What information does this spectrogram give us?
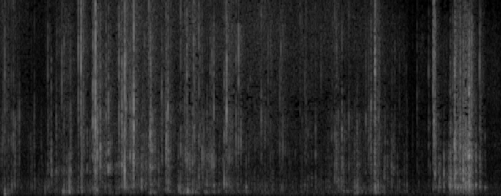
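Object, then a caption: Glossy magazine paper. Long-nailed fingers press and smooth the wrinkled pages of an open, crumpled glossy paper magazine, then turn a page. Dense, bright crinkling and crackling rustles come in bursts with short pauses, without any low rumble.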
